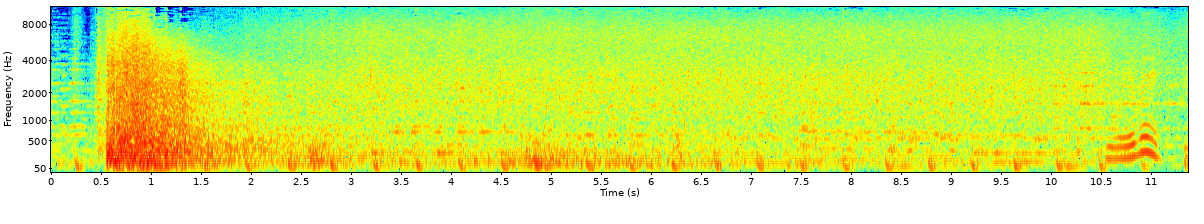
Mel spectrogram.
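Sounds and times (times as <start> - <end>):
heavy rain in a thunderstorm: 0.4 - 11.3
loud crack of rolling thunder: 0.5 - 7.3.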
